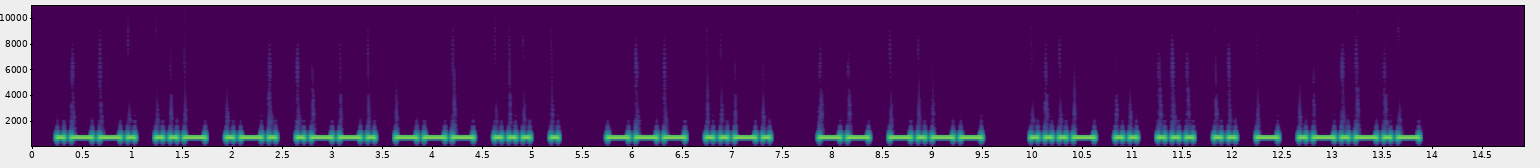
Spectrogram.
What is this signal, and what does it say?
Morse code, heard as a keyed tone, about 17 wpm, 700 Hz. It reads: PURPOSE OF MY VISIT.
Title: Sentences from Top 1000 Words - Review Part 6 - 17wpm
